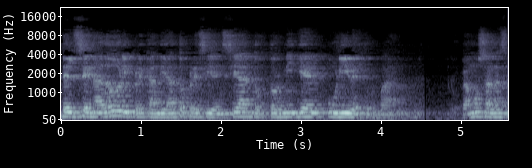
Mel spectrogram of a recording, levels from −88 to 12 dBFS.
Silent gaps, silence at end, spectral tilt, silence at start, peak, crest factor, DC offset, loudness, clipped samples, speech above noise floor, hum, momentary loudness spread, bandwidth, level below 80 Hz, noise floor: none; 0 s; -6.5 dB/octave; 0 s; -6 dBFS; 16 dB; under 0.1%; -22 LUFS; under 0.1%; 29 dB; none; 16 LU; 9.4 kHz; -52 dBFS; -50 dBFS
